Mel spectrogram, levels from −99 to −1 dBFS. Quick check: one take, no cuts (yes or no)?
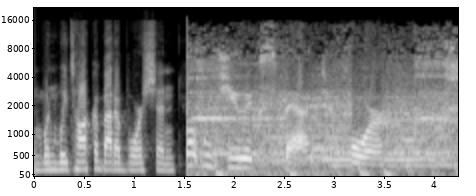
no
